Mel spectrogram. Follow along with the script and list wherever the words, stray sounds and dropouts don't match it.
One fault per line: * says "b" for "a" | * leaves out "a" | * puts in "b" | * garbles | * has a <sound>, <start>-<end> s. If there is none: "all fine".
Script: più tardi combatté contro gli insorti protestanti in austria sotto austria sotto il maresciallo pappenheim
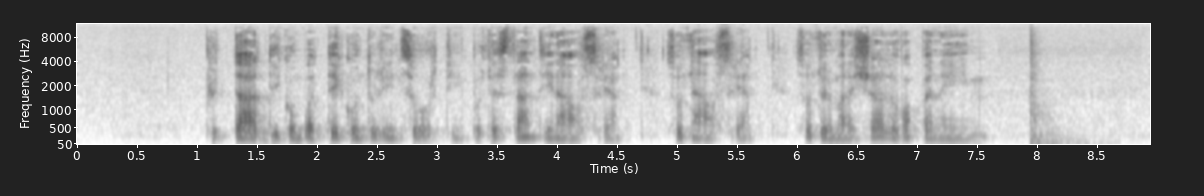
* has a thud, 7.9-8.7 s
